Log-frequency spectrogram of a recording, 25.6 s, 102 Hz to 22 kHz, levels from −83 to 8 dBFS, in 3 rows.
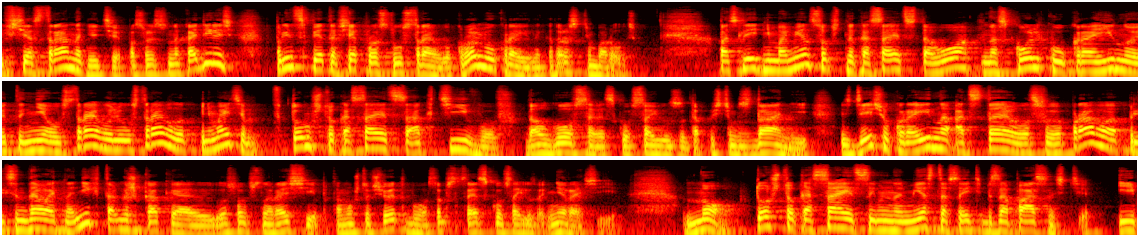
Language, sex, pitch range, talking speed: Russian, male, 120-160 Hz, 175 wpm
